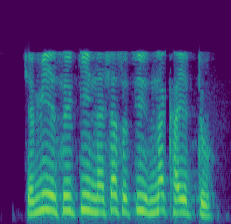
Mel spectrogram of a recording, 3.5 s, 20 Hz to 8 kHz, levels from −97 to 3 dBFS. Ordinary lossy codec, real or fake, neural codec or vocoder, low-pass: AAC, 16 kbps; real; none; 7.2 kHz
